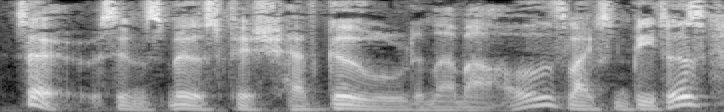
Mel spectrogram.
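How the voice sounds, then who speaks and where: A sly gentleman adventurer in a British radio drama. His husky voice swoops extravagantly as he mocks and teases, savouring each ornate phrase with languid relish. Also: low-pitched, huge pitch swings, a little slow, exaggerated voice. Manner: arch, languid, teasing, flourishing turns of phrase. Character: witty, mocking gentleman adventurer posing as a shady informer.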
